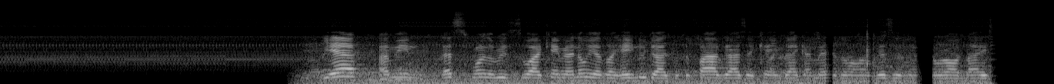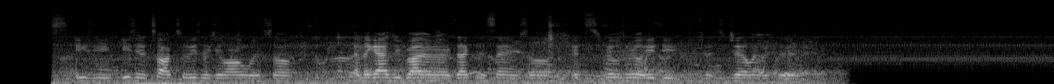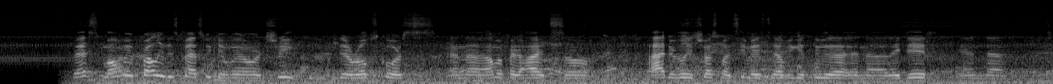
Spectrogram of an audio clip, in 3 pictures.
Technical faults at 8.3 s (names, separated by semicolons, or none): timecode bleed; repeated stalls (stutter)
